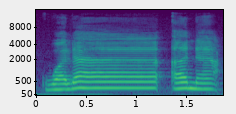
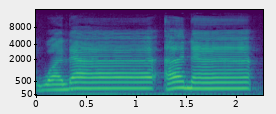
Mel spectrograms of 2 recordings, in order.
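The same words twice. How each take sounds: First: The final vowel is short, running into the next word. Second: The final vowel is held long for two counts. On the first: The reciter continues without stopping. "If we continue to recite, we don't pronounce that alif" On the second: The reciter stops on this word. "read that alif for two counts"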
